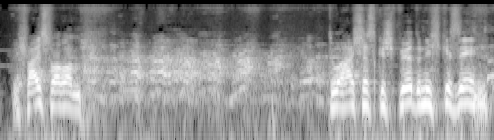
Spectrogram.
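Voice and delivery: amused retort breaking into laughter; laughing as you let them in on it; knowing laughter. Retold or imitated. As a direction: say it through a laugh. Joking knowing reply, laugh heard.

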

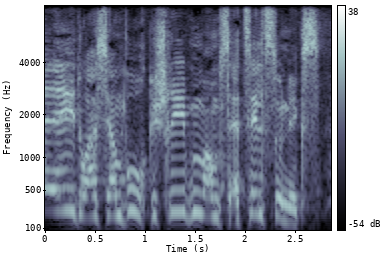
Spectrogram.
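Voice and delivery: high-pitched mock reproach; mock indignant surprise. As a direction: imitate a friend's astonished complaint, pitched high. Spielt Nachricht des Bekannten nach. (gespielt vorwurfsvolles Staunen, hoch)

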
